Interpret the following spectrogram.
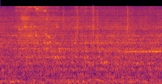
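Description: Steady din of a busy pachinko parlor, with the clatter and electronic sounds of many machines blending into one continuous noise. A faint high steady tone joins near the end.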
